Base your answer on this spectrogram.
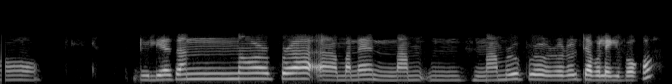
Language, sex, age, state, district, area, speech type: Assamese, female, 45-60, Assam, Dibrugarh, rural, conversation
